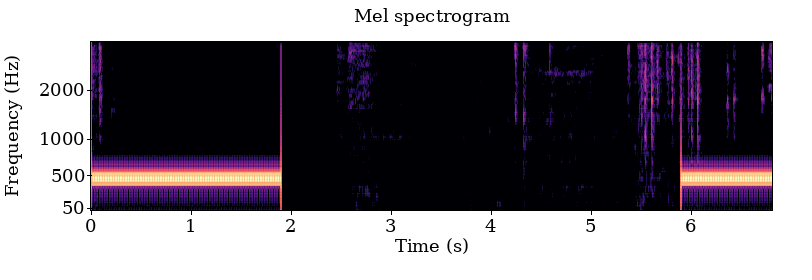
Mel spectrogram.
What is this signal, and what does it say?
Ringback tone (North America), 440 + 480 Hz.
